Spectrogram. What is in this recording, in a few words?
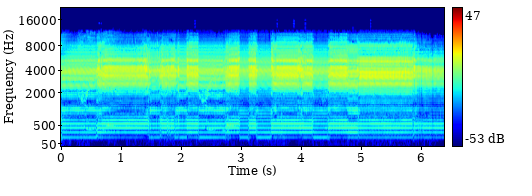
Electric Unstable Short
